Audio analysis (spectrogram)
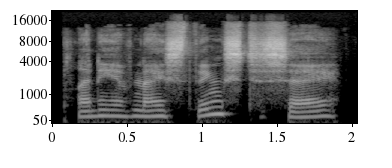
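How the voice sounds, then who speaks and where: Horror story stalker: eager male coworker, acted by a man, raised pitch, smug, unsettlingly pleasant. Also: unhurried, no echo, close to an everyday voice. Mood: smug, creepy.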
